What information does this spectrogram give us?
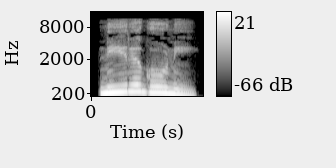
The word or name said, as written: ನಿರ್ಗುಣ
